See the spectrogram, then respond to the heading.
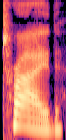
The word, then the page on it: tried: American English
